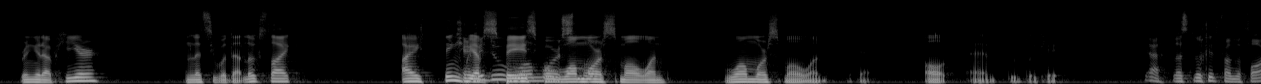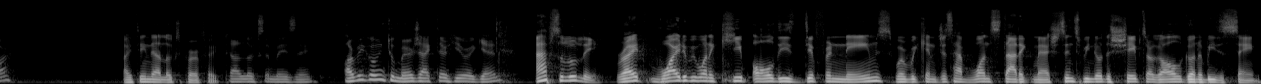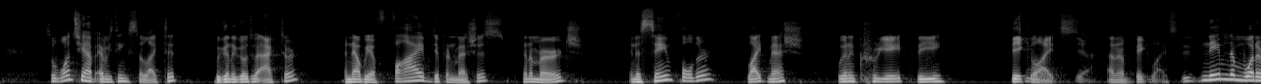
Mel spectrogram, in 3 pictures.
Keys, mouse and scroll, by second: 1.4-2.4 typing, 1.6 right click, 3.5-6.2 typing, 7.5 click, 8.8 alt+click, 11.3 right click, 11.7 click, 11.9 d, 12.1 right click, 14.0-15.6 typing, 15.7 scroll up 1, 27.8 click, 30.4 click, 32.4 click, 33.8 click, 34.2 ctrl+a, 34.8-36.5 typing.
